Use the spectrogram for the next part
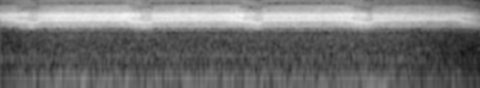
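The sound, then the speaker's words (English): A loud, continuous buzzing drone of cicadas singing in trees in summer fills the air, pulsing in slow waves roughly every second, steady with no voices. “Let's get back to cicadas singing their love song in trees and appreciate how that enriches our summer.”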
